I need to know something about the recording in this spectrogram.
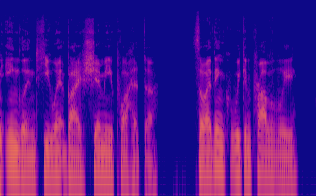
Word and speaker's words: Płacheta: So Przemysław, and the last name Płacheta. So it seems like in England he went by Przemy Płacheta.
